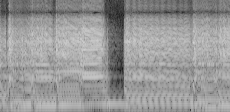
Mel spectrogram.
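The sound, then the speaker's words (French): A distorted guitar plays an E chord with a rising bass line, loud sustained picked notes that change a few times, with a brief drop-out just past the midpoint before the chord rings again. “on va jouer trois accords, chacun de façon différente. Donc sur le Mi, une montée de basse.”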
